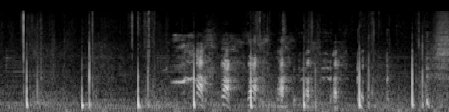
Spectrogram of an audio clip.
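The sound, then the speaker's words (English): A steady series of distinct footsteps, about nine paces at an even walking rhythm, as someone walks over to grab a phone, with some faint murmuring noise in the middle and no clear speech. “I better walk over to grab my phone.”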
